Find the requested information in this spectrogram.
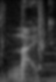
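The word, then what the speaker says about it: knight: দেখো এখানেও কিন্তু কে এবং এন পাশাপাশি রয়েছে। তাহলে আমরা কি জেনেছি, কে এবং এন পাশাপাশি থাকলে কিন্তু সাধারণত কি বসে না, সাধারণত কে এবং এন পাশাপাশি থাকলে কেটা উচ্চারিত হয় না, উচ্চারণ হবে ন। নাইট।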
